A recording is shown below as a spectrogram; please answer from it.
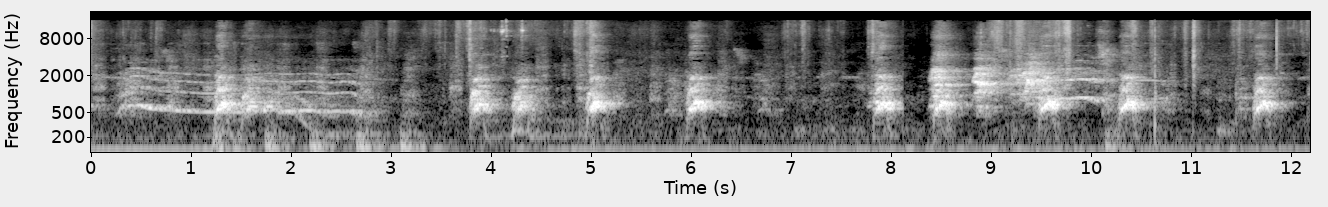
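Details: Dog reacting on first seeing a female, opening with a long wavering whine, then a run of short sharp barks spaced roughly half a second to a second apart, with a steady low hum underneath.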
